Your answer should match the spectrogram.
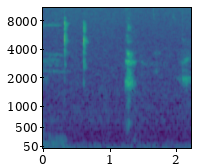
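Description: A few faint short clicks in a pause between sentences, over a steady low room hum.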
